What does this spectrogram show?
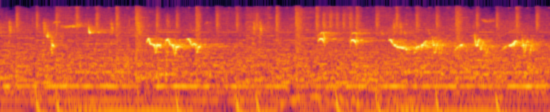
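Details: Brown Thrasher singing at Long Point Provincial Park, Ontario, during spring migration: short, varied, slurred phrases, some in quick pairs, bright and mid-high, showing off its large song repertoire. Soft background music hums underneath.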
